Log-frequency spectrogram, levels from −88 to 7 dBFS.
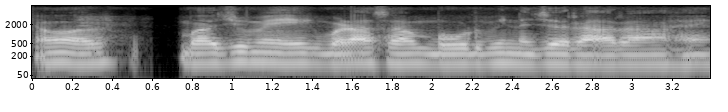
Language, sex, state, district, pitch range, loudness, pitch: Hindi, male, Maharashtra, Gondia, 110-125 Hz, -16 LUFS, 120 Hz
